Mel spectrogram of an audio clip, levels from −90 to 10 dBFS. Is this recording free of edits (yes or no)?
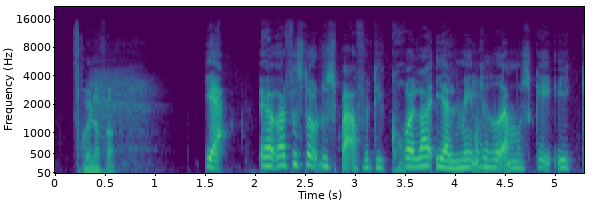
yes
